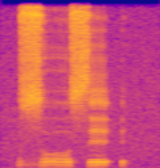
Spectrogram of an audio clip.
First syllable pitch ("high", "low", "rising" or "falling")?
high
